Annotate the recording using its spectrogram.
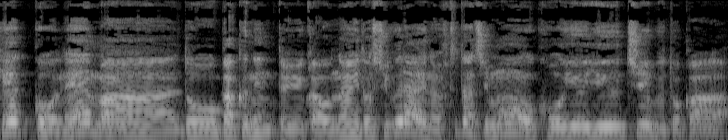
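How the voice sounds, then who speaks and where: A man's lively intonation comes through at a moderate pace, with light background noise underneath. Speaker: comedian youtuber. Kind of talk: casual vlog chat. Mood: reflective, slightly gloomy. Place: home room. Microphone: phone near.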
